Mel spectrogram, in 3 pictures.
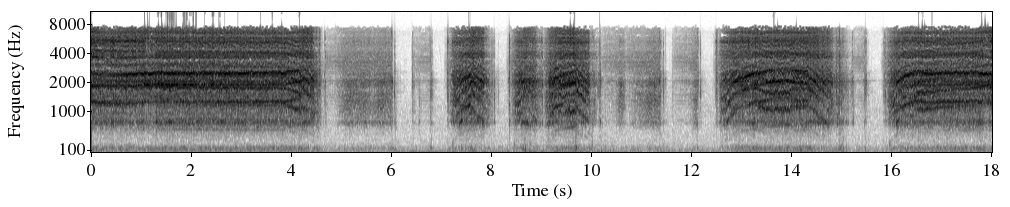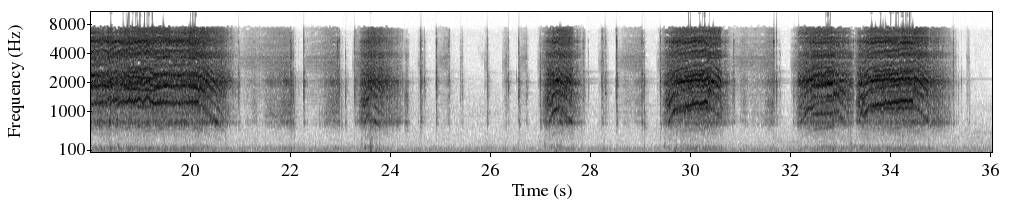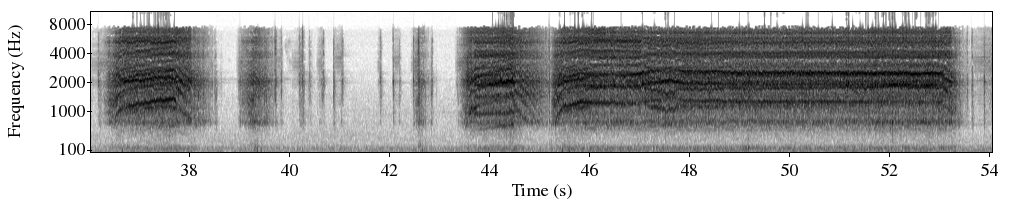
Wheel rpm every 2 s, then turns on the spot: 160, 160, 50, 20, 50, 20, 90, 50, 130, 160, 20, 20, 10, 20, 30, 50, 80, 50, 90, 30, 0, 20, 90, 160, 160, 160, 110.
4-6 8-12 20-22 30-32 34-36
